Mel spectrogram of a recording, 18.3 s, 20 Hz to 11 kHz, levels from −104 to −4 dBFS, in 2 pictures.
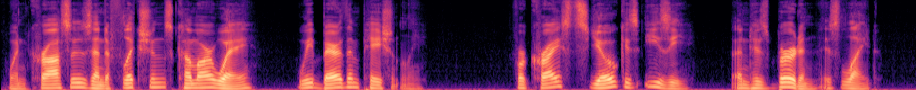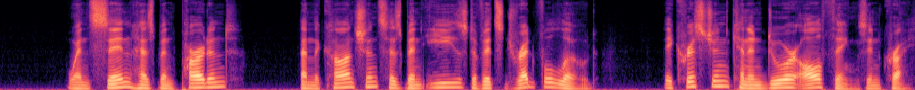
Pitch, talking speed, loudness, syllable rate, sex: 120 Hz, 145 wpm, -20 LUFS, 4.2 syllables/s, male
